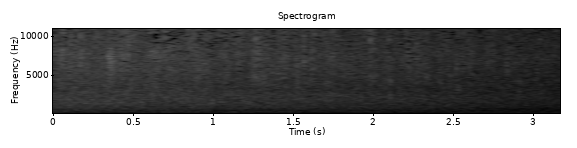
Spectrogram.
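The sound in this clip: Rain falls at night in a village, a faint, continuous, even hiss of drops with no voices.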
